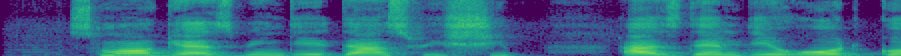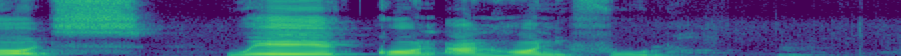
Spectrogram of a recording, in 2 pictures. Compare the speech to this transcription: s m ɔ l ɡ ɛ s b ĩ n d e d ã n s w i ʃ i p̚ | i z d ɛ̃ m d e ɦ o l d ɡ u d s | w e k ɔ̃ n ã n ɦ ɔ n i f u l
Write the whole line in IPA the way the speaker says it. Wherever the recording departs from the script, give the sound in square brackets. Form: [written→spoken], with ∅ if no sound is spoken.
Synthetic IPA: s m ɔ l ɡ ɛ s b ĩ n d e d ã n s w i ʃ i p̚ | [i→a] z d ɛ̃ m d e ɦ o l d ɡ [u→ɔ] d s | w e k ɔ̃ n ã n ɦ ɔ n i f u l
